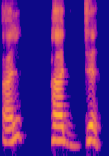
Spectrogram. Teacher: اس میں جو مثال ہمارے پاس ہے جیسے الحج، یہ اگر وقف کریں گے تو الحج، تو یہ اس میں لام چونکہ ساکن ہے اور اس کو ہم نے الحج اس لام کو ظاہر کر کے پڑھنا ہے تو یہ ہمارا اظہار لام ساکن ہوگا.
